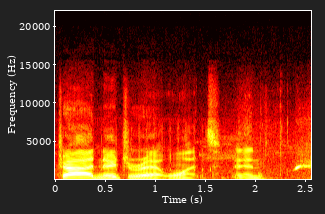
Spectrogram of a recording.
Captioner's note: whistles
